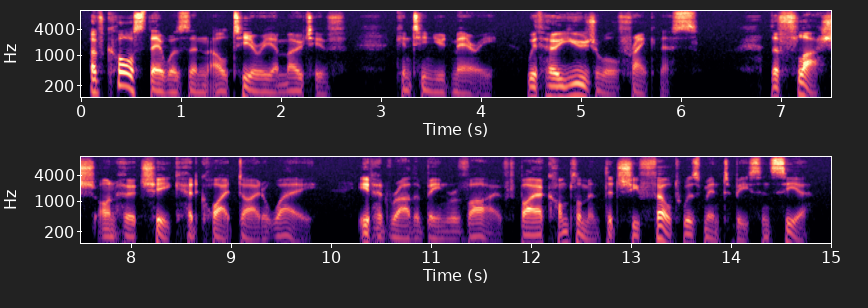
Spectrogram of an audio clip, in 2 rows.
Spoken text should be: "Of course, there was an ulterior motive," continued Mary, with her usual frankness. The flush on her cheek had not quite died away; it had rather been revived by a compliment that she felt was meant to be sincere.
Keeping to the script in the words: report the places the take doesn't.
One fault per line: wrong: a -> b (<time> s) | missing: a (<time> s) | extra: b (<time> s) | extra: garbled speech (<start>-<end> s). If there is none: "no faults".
missing: not (8.7 s)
